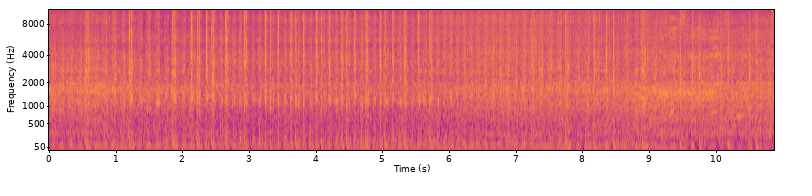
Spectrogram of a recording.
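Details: 70-year-old farm tractor, unrun 20–25 years, after cleaned-up carburetor and solid-state ignition replacing points and condenser, started on choke: loose, slightly uneven low putter with steady exhaust pops at idle; runs fine, needs tune-up.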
